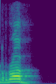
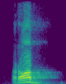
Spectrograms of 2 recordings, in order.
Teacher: রব আসবে রব, রর উপরে জবর মোটা আওয়াজে পড়বো আমরা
